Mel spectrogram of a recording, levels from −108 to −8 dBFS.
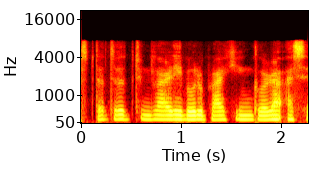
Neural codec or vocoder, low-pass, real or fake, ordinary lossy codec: codec, 16 kHz in and 24 kHz out, 0.6 kbps, FocalCodec, streaming, 2048 codes; 7.2 kHz; fake; none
